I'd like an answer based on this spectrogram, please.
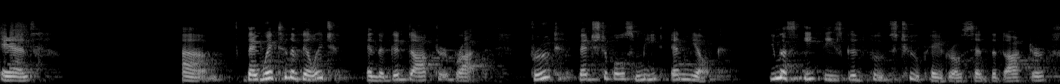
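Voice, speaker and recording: A woman's fairly high, somewhat breathy voice in a dark, mellow tone, with lively intonation, a fairly slow pace and long, frequent pauses. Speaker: senior center book club reader. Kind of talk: children's story reading.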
